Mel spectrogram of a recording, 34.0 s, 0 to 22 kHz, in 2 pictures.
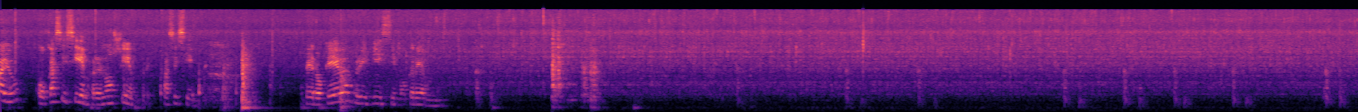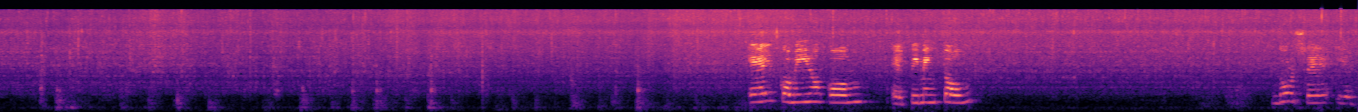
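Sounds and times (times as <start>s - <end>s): vegetables sizzling in oil: 0.0s - 33.9s
spatula stirring a pan: 5.8s - 8.2s, 8.9s - 12.0s, 12.8s - 27.1s.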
